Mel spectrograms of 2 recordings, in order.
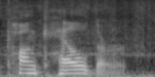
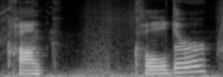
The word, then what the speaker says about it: Conkeldurr: The L and the E, I think I read them switched in my mind. So I was pronouncing it wrong. But I think it's Conkeldurr. And not Conkeldurr. Like L-E versus E-L.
